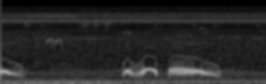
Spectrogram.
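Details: Spotted dove calling a rival, used as a lure to trap doves: a short rising-falling coo pair followed by a longer drawn-out falling coo, low and hoarse.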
